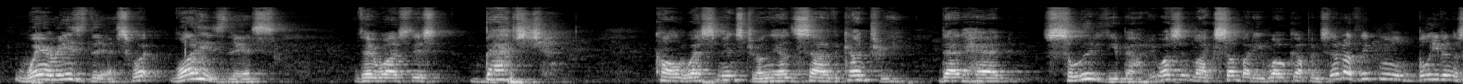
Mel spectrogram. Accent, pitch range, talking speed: American, 140-195 Hz, 170 wpm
